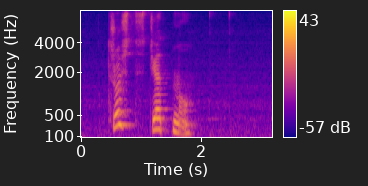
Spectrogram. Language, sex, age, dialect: Faroese, female, 61+, Suðurstreymoy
